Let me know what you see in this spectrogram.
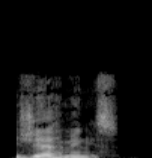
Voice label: Germenes en portugues

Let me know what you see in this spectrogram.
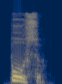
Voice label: "Pulso" en portugues

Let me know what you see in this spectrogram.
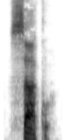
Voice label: Saco en portugues

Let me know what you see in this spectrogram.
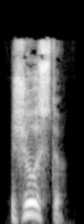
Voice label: Justo en portugues

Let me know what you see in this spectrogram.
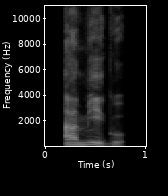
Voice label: Amigo en portugues

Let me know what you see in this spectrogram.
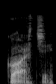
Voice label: Corte en portugues

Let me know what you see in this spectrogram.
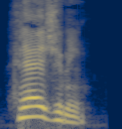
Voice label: Regimen en portugues

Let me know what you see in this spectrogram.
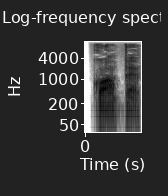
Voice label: Copa en portugues

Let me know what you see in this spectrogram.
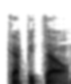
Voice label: Capital en portugues

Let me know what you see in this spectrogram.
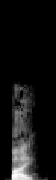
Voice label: "Pie" en portugues

